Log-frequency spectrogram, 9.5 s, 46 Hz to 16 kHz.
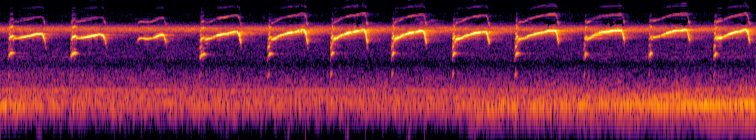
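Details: At the Decorah eagle nest one morning, a 2020-hatched young bald eagle begs for a meal with about a dozen piercing, upslurred squeals in quick, fairly even succession against faint low background noise.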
